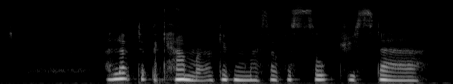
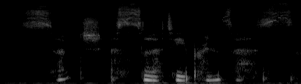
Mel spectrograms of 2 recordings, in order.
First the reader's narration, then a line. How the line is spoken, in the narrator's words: I murmured under my breath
